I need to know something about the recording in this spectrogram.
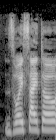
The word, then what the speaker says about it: Zoisite: we'll get to it Zoi site is technically pronounced SOI Saito in Japanese and the deep dub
